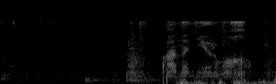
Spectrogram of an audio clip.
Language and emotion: Russian, neutral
